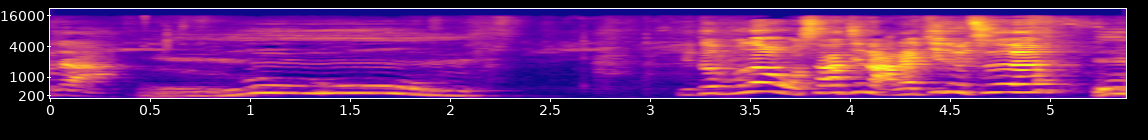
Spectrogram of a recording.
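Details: Alaskan Malamute named Luoluo vocalising to rouse its owner, who is still in bed with the sun already up. A drawn-out, wavering woo rises and falls for two seconds, then a pause and a second, more broken run of yodel-like howls.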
